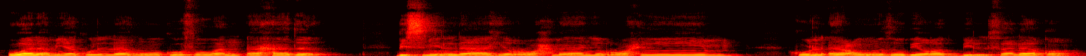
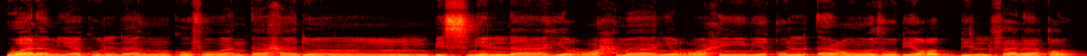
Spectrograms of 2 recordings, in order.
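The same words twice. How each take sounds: First: A pause follows each of the three parts. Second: All three parts run together without any pause. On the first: "on va s'arrêter à la fin de la surah et on va lire Al-Basmalah" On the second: "on a fait la liaison entre la fin de Surah Al-Ikhlas, Al-Basmalah, et le début de Surah Al-Falaq"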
